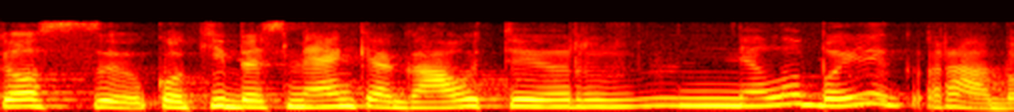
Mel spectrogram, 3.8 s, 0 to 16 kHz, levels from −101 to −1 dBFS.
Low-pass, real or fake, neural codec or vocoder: 7.2 kHz; real; none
